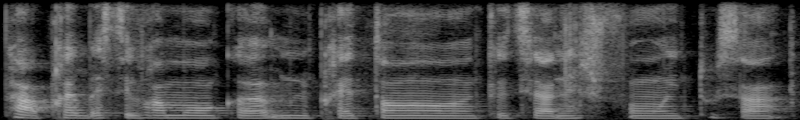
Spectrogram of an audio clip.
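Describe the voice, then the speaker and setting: Low creaky-voiced Québécois woman chatting. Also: completely flat delivery, normal speed. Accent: Québécois French. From Quebec, Canada. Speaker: livestream host. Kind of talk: casual reflective chat.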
